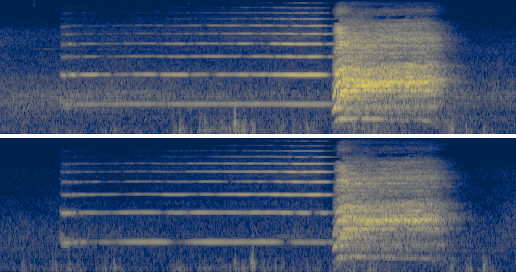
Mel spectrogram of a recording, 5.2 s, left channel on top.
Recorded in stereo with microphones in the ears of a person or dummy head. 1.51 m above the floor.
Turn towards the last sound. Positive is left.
turn(degrees=65)  # may be behind; listen again after turning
